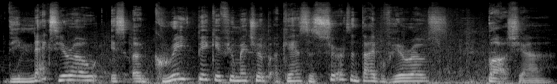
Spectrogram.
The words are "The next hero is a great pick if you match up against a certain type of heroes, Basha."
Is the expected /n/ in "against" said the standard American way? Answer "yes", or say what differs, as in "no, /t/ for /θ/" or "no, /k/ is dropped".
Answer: yes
